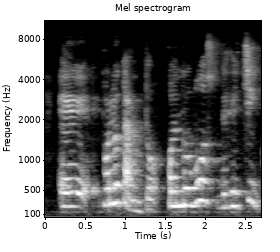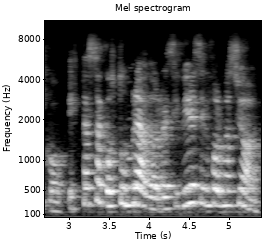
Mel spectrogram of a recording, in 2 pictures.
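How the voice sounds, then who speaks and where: A woman with an Argentine accent speaks at a high pitch with lively intonation and a moderate pace. She barely pauses while music plays in the background. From Argentina. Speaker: radio announcer and host. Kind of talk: interview answer.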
